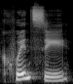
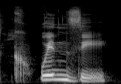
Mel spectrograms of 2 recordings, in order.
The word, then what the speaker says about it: Quincy: It's not Quincy, as in like the show from the 80s. It's Quincy, as with nice Z sounds.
